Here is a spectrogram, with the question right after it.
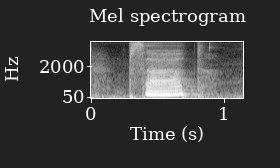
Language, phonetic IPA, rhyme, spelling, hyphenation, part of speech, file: Czech, [ˈpsaːt], -aːt, psát, psát, verb, Cs-psát.ogg
- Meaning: to write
